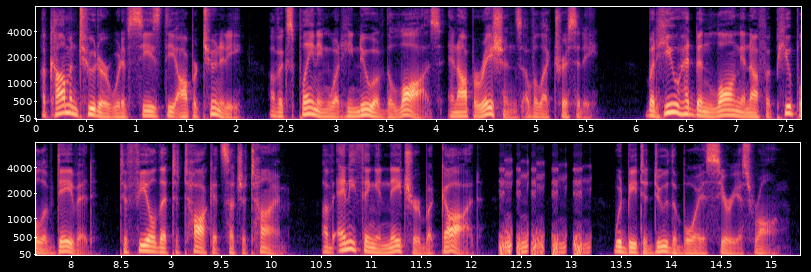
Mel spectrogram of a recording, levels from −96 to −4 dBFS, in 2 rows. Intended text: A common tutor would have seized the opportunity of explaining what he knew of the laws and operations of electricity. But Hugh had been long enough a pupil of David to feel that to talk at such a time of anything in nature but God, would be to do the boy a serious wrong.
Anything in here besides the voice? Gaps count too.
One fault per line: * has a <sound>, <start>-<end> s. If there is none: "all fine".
* has a laugh, 12.3-13.2 s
